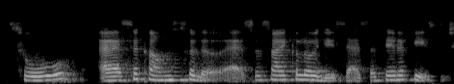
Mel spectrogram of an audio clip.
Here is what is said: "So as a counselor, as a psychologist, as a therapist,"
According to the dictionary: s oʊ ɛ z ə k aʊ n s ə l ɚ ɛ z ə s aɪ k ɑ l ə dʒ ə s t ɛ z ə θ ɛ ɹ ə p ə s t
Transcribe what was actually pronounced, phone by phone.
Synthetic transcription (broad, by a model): s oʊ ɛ s ə k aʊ n s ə l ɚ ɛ s ə s aɪ k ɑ l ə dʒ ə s ɛ s ə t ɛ ɹ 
